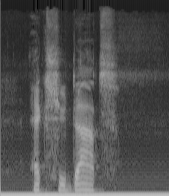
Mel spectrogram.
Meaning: exudate
- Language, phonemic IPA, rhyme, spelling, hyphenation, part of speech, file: Dutch, /ˌɛk.syˈdaːt/, -aːt, exsudaat, ex‧su‧daat, noun, Nl-exsudaat.ogg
